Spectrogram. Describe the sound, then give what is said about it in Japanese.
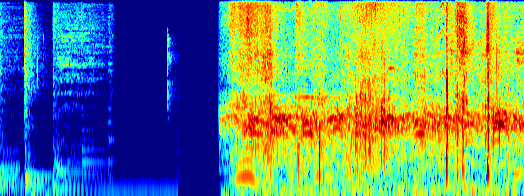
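A great number of crows cawing in a dense chorus of harsh, repeated calls that overlap against steady background noise. The calls start abruptly after a soft tonal passage and a brief silence. “カラスいっぱいね。カラスがすごい数だよ。カラスねえ、ヨーマカラス、ね、カラスが鳴いてんねんかーって”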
